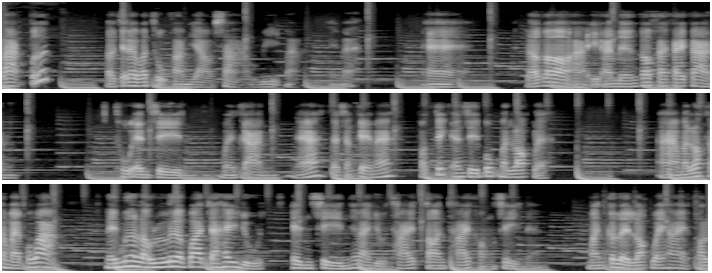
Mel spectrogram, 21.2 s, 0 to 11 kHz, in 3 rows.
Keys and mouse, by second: 0.1 click, 2.0 click, 5.3 click, 7.0 click, 8.6 click, 10.5 click, 11.2 click.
